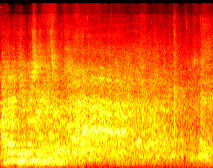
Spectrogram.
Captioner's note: laughs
